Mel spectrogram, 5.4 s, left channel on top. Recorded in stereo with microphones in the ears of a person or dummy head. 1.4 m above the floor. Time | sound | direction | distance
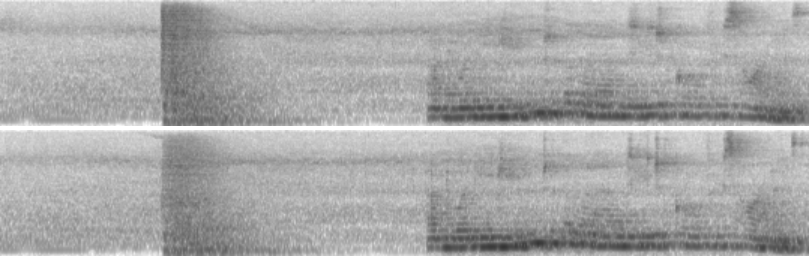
1.1 | a gunshot | 70° left (ahead or behind) | 0.8 m
2.8 | a woman speaking | 65° right (ahead or behind) | 1.5 m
